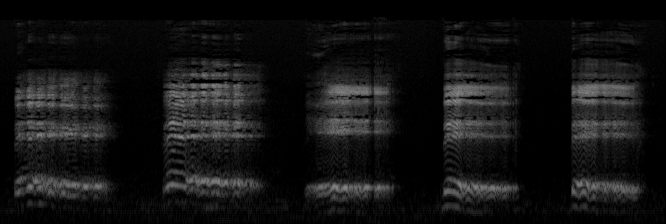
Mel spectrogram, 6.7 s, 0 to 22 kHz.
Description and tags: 1 balando macho
goat, lamb, sheep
